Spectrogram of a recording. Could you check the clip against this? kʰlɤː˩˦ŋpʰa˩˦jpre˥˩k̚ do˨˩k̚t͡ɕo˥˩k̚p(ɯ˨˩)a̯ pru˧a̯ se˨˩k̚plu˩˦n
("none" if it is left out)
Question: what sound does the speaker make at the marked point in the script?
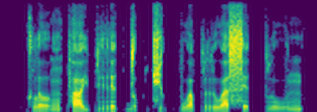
u˨˩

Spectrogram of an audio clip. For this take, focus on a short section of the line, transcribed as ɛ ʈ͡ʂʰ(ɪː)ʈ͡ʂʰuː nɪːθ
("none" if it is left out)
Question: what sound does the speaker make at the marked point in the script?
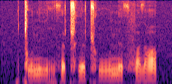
ɪː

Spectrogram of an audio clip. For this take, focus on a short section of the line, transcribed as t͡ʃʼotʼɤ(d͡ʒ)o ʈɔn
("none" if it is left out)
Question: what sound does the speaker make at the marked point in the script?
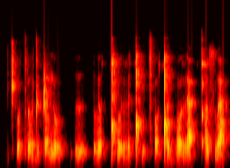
d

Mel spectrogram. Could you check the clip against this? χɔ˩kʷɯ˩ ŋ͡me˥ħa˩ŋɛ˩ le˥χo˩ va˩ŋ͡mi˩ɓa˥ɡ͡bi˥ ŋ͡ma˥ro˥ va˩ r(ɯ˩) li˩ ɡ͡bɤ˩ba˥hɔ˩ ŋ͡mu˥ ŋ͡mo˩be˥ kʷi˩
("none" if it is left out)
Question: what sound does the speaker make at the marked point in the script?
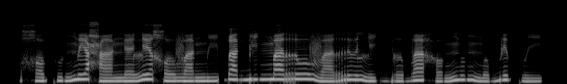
ɯ˥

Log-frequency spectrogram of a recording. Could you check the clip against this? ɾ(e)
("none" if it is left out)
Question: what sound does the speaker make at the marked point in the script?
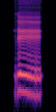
e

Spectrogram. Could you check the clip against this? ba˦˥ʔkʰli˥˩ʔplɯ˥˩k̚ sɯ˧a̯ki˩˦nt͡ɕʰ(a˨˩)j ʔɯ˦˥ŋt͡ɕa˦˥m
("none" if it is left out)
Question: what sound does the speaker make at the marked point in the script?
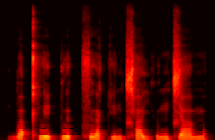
a˨˩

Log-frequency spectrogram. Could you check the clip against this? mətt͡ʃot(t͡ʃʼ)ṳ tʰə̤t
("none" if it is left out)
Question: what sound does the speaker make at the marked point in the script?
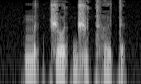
d͡ʒ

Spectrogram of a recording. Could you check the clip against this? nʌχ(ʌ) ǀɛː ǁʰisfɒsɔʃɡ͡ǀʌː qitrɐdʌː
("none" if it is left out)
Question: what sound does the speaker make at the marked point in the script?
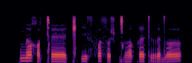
ɒ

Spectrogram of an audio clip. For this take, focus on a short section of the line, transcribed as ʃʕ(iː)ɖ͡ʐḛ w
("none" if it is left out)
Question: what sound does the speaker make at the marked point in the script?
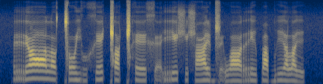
i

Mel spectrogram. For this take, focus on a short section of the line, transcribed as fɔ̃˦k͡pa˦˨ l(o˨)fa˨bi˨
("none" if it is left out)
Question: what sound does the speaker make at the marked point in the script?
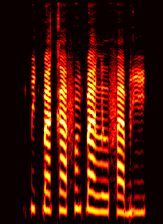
o˨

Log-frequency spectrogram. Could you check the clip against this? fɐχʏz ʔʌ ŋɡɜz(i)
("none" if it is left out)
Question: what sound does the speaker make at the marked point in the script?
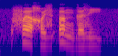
i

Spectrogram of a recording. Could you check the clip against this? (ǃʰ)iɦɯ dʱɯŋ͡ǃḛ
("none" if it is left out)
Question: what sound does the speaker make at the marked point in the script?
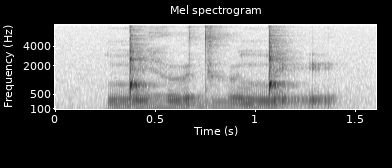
ŋ͡ǃ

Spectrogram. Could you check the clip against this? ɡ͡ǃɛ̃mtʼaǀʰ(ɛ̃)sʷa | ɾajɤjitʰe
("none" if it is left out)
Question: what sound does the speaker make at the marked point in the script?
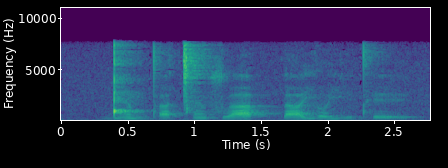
ɛ̃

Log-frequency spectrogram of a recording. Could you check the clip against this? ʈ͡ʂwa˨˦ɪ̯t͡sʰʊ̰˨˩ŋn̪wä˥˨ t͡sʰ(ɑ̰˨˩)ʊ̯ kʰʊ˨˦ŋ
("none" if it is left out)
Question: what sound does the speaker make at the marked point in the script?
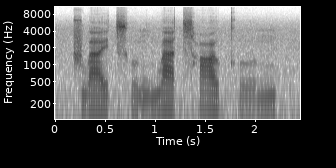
ɑ˦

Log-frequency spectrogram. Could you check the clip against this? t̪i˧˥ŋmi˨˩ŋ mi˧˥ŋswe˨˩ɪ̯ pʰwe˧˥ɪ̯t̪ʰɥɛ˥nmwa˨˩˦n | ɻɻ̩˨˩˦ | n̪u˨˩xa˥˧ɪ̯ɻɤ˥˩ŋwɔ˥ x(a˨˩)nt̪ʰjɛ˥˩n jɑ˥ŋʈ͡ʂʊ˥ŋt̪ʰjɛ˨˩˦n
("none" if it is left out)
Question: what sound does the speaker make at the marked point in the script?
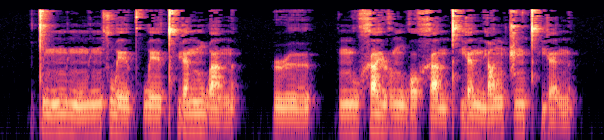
a˨˩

